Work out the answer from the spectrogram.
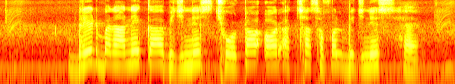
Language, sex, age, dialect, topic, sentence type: Hindi, male, 18-24, Kanauji Braj Bhasha, banking, statement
